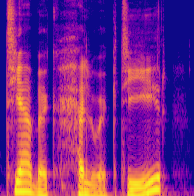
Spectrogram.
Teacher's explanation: Kindly note the th sound here as the th in thank you. In dialect, they pronounce it ta for tango, simply because it's easier.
